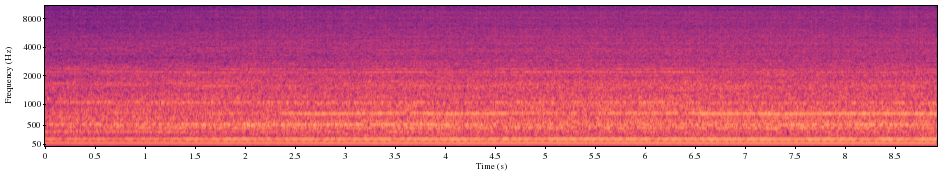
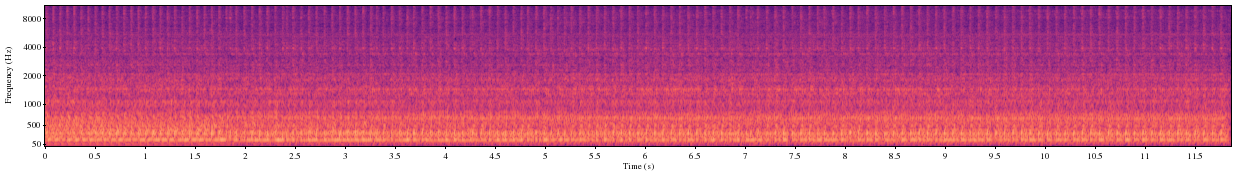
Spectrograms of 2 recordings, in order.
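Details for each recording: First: Homelite UT08572, small two-stroke, tested outside after repairs and a spark check: steady, even buzz at constant speed with no stumbling, surging or misses. Owner will check whether an earlier "tink" noise is gone. Normal running. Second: Homelite UT08572 small two-stroke, not yet warmed up, about two minutes running: buzzy, uneven, slightly slow idle struggling to stay running; idle too low and it died on its own, owner might adjust idle.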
